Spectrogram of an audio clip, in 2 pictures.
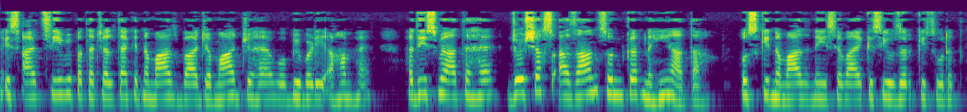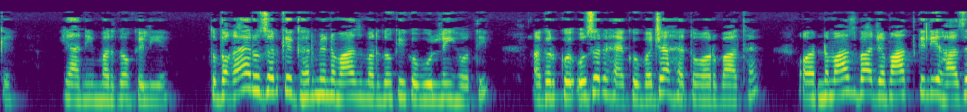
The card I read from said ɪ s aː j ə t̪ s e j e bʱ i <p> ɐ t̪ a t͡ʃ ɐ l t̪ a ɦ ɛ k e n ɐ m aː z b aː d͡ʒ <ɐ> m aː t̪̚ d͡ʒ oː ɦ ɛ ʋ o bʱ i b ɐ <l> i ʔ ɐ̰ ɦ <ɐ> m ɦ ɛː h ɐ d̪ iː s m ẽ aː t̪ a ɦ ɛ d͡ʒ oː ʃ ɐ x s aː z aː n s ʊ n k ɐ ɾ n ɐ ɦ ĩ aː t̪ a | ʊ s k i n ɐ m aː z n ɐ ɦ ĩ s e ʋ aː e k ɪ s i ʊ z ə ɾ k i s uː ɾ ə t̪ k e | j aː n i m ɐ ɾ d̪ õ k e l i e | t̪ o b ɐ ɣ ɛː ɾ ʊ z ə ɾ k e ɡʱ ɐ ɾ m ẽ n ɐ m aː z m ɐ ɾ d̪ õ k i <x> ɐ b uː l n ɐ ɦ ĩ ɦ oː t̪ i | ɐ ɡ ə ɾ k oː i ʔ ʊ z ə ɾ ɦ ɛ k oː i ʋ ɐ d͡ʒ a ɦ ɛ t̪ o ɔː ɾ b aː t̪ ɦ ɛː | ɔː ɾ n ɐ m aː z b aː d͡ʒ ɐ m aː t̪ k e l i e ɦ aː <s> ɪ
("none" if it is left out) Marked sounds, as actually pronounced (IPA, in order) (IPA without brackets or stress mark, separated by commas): p, ɐ, ɽ, ə, k, z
